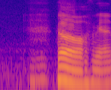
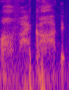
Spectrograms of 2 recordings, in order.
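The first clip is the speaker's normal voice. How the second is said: whispered; 7 dB quieter than usual. Real, not acted. Disgust at the sequel.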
